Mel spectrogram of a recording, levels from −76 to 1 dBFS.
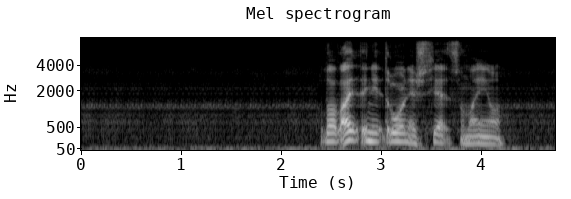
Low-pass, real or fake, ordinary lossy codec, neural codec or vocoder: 7.2 kHz; fake; none; autoencoder, 22.05 kHz, a latent of 192 numbers a frame, VITS, trained on many speakers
